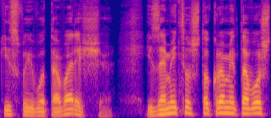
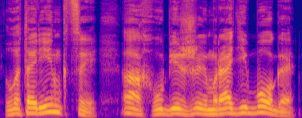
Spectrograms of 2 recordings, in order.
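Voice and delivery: loud, higher begging to run; panicked plea; 4 semitones higher, 6 dB louder than usual. A narrator's reading. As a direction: plead to flee in panic. Miton panics, urges flight.

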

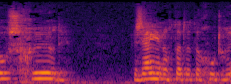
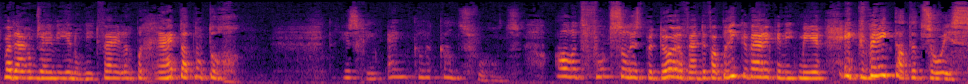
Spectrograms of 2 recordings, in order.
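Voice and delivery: higher and louder, pleading hard; desperate insisting; 6 semitones higher, 6 dB louder than usual. Acted. Wife insists to husband there is no chance, loud despair. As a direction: make him believe it, urgently.

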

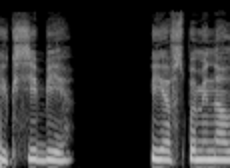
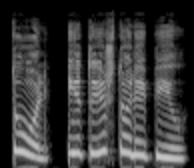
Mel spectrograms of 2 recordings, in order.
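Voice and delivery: higher, sulky little-sister voice; pouting; 6 semitones higher than usual. A narrator's reading. Yana reproaches her brother for drinking, pouting high. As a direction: pout it in a lifted voice. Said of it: "надулась Яна".

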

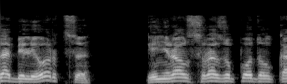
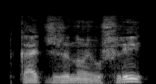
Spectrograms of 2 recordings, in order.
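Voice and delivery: ordinary delivery

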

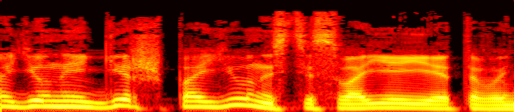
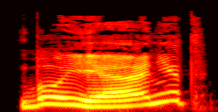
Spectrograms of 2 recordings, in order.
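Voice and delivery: startled question pitched up high; surprised baron; 9 semitones higher than usual. A narrator's reading. Baron hears news from the soldier, surprised. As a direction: echo it in raised-pitch surprise. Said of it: "удивился барон".

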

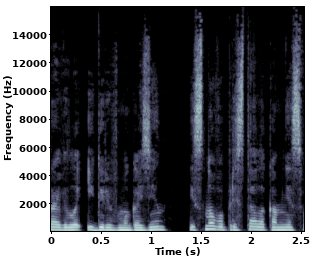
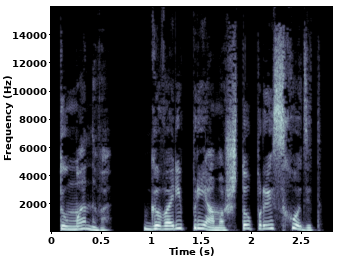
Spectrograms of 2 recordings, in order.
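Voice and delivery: sharp, raised angry voice; angry demand; 5 semitones higher, 4 dB louder than usual. A narrator's reading. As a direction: demand the truth angrily. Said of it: "рассерженно выдала она". (сердито, на повышенных тонах)

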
